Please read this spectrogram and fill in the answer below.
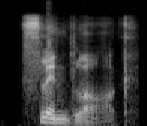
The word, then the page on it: flintlock: British English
